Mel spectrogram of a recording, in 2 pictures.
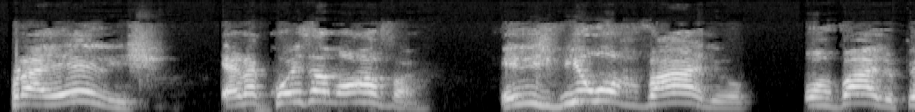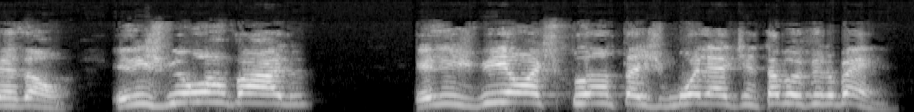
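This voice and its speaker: Very high, husky man. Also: expressive, normal speed, no room sound. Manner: hesitant, restarts and self-corrects. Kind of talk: casual religious discussion. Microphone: remote call. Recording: dull, dry call audio.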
